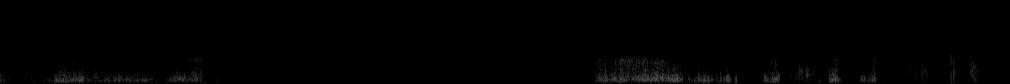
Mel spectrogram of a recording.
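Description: A small white plastic clothespin with a metal spring, held in the hand, is scratched and tapped with a cotton swab. Soft, low rustling scratches come first. After a quiet pause, a longer scratching burst is followed by a run of short, dry taps.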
